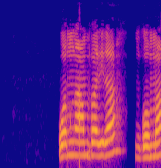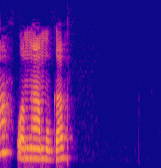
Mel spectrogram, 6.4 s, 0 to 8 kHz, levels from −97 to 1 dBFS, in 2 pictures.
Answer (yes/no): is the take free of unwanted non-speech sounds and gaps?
yes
